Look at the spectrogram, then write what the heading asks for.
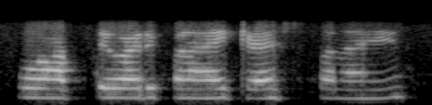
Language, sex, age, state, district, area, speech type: Marathi, female, 18-30, Maharashtra, Hingoli, urban, conversation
